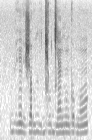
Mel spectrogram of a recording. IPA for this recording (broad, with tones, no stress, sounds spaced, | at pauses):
bʱ ẽ˦ ɾ e̤˨ ʒ ɒ˧ ɾ ṳ˧ ʎ i̤˨ d͡ʑ o̤˧ d͡ʑ æ̃˨˦ ɡ ũ˧ ɡ o˧ ɡ õ˨˦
